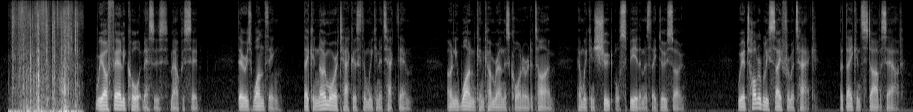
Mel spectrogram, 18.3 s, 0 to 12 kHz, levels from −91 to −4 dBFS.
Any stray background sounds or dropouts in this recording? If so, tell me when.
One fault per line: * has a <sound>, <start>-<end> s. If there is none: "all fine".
* has a tap, 0.2-1.7 s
